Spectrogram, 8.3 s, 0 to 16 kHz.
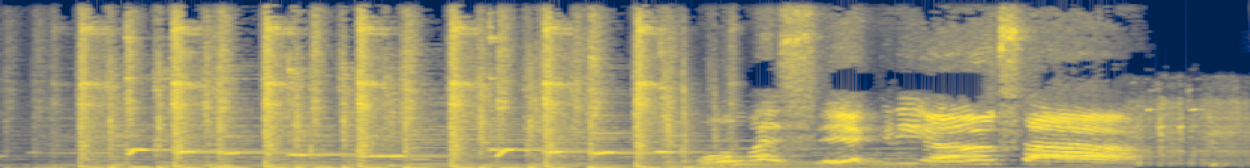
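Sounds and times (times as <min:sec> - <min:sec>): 
high whistle-like melody: 0:00.0 - 0:04.8
bouncy children's song: 0:04.2 - 0:07.8.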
